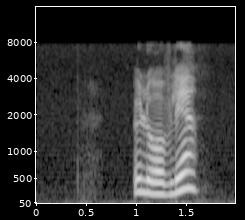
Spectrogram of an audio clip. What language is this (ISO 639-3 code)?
nor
